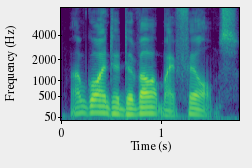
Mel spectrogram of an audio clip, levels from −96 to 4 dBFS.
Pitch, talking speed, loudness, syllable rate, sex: 105 Hz, 200 wpm, -18 LUFS, 5.6 syllables/s, male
